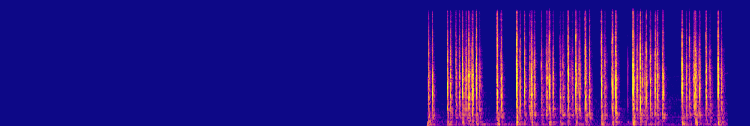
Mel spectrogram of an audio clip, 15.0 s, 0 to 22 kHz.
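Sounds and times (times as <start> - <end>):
keyboard typing: 8.6 - 14.6.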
